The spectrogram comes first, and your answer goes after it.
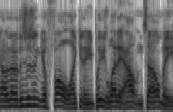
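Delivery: ordinary delivery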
